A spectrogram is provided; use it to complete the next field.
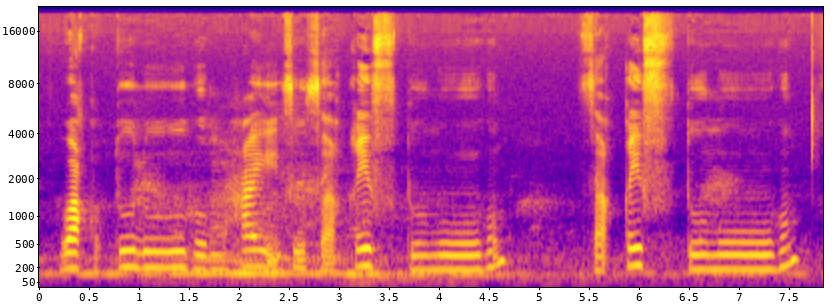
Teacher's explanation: ثا کو سافٹ پڑھنا ہے، قاف کو موٹا پڑھنا ہے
